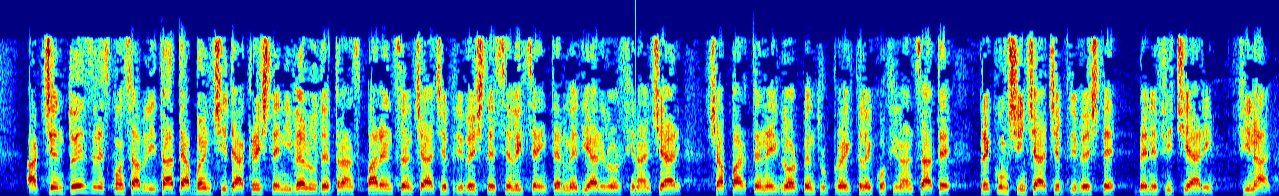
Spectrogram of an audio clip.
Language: Romanian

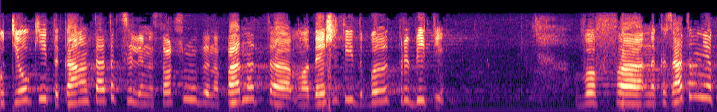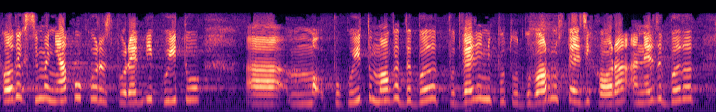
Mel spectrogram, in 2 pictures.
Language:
Bulgarian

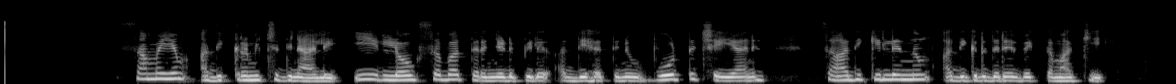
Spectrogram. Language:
Malayalam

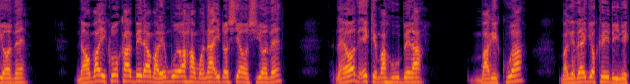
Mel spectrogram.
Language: Kikuyu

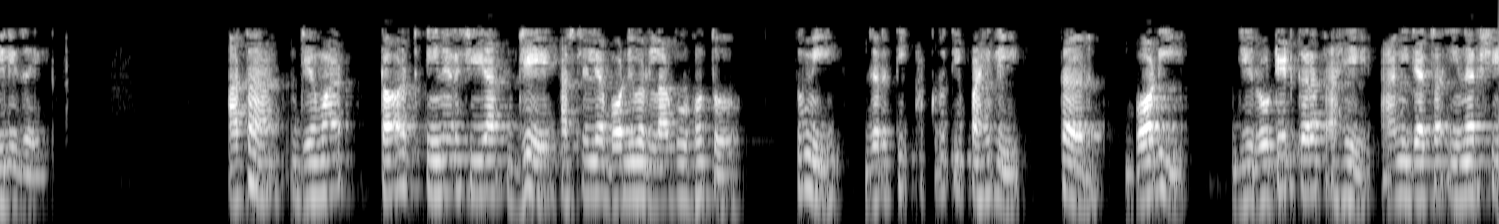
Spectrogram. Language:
Marathi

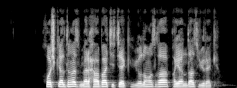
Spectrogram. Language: Uyghur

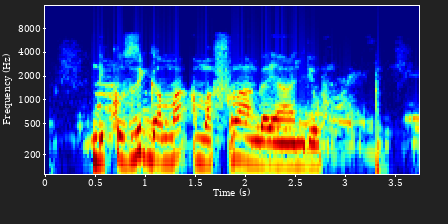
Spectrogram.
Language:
Kinyarwanda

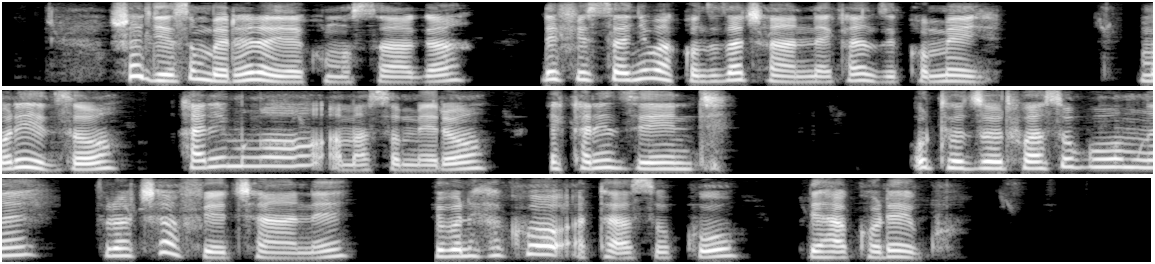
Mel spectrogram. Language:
Rundi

